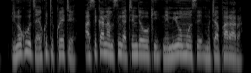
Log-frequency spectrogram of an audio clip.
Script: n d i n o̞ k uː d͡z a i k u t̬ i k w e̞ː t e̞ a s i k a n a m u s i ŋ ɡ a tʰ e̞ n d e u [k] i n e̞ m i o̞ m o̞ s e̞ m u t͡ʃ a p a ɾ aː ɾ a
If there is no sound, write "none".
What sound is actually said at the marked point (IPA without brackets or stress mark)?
k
